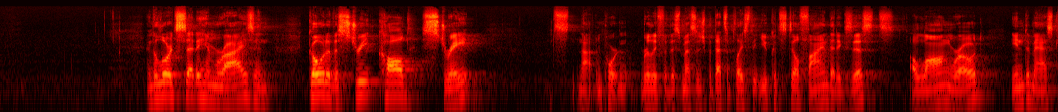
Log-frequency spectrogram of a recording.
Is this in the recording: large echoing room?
yes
